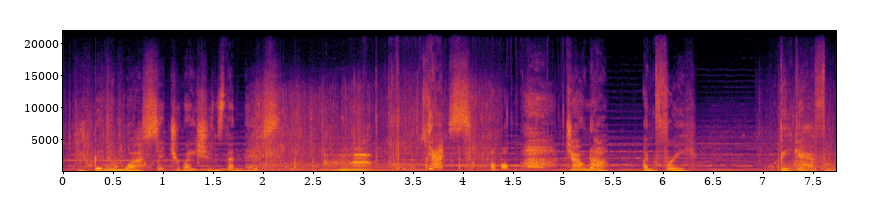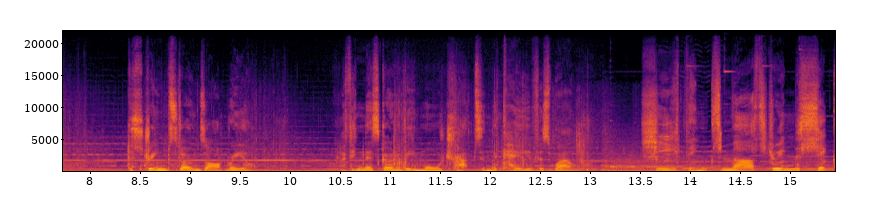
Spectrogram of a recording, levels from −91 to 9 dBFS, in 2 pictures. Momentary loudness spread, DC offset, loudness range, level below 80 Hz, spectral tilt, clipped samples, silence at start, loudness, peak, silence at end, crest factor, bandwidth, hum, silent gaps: 12 LU; under 0.1%; 2 LU; -28 dBFS; -3.5 dB/octave; under 0.1%; 0 s; -17 LUFS; -4 dBFS; 0 s; 14 dB; over 20 kHz; none; none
